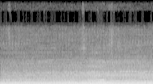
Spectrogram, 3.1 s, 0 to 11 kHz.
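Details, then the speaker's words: VW LT31 tow truck started after 3-4 months sitting: steady, even low idle hum, no knocks or misses; running normally, slightly sticky. "But yeah, it is running. Like, slight sticky."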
